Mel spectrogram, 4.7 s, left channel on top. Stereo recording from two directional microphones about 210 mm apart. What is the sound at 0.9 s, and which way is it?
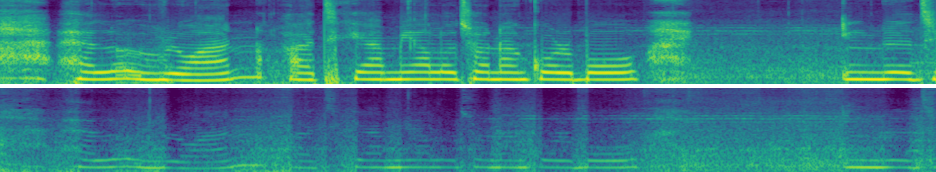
Speech, 40° left (ahead or behind).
